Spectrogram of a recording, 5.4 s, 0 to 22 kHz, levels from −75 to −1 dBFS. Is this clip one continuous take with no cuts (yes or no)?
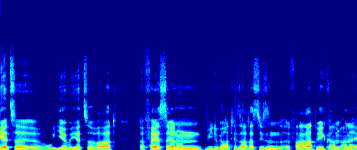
yes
